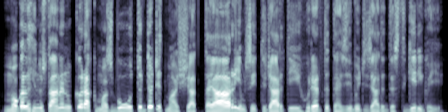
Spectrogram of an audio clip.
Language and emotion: Kashmiri, neutral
